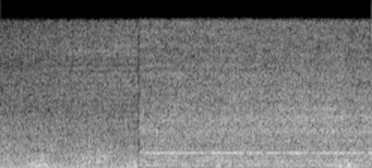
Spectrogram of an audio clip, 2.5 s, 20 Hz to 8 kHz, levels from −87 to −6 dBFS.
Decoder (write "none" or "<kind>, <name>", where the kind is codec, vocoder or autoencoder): none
